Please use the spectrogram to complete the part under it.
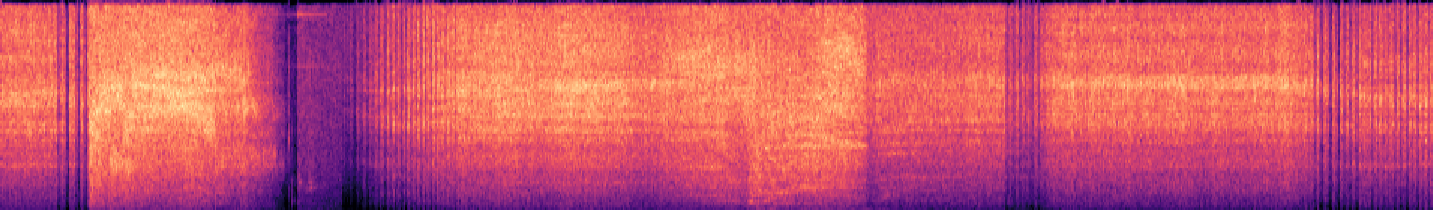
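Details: Rattlesnake rattling: a loud, dry, continuous high buzz, broken by short silent gaps near the third and tenth seconds, with a brief swooshing surge in the middle.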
